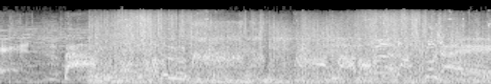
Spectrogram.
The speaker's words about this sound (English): Boom! Michael Bay explosion!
